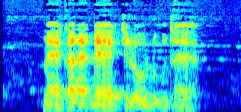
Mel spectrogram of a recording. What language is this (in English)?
Marwari (Pakistan)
